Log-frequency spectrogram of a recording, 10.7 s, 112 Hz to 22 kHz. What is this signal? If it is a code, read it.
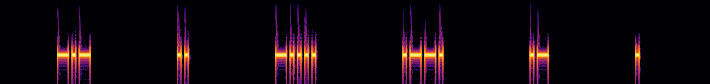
Morse code, heard as a keyed tone, about 21 wpm, spaced as for 6 wpm, 700 Hz. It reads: KI6PAE
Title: USA Call Signs - 6 Characters - 8x Character Spacing - 22wpm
